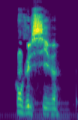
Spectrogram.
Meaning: feminine singular of convulsif
- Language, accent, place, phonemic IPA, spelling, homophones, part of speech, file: French, France, Lyon, /kɔ̃.vyl.siv/, convulsive, convulsives, adjective, LL-Q150 (fra)-convulsive.wav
